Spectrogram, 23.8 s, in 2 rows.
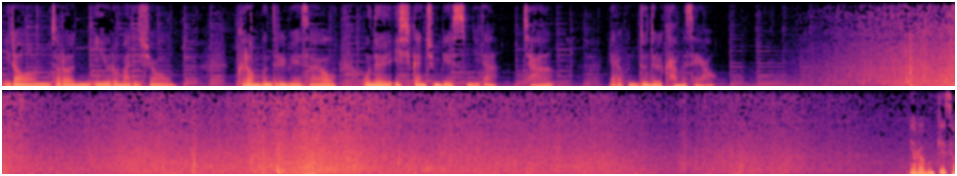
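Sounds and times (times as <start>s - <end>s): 
speech: 0.0s - 2.3s, 2.9s - 7.0s, 7.6s - 9.0s, 23.2s - 23.8s
ocean waves breaking on a beach: 10.1s - 23.8s.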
